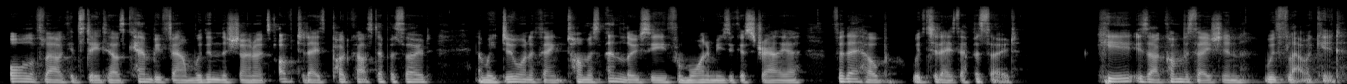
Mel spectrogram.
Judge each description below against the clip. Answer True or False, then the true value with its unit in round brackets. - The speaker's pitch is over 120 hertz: False (105 Hz)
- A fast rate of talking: False (185 wpm)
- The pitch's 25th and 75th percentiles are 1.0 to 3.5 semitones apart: True (2.6 semitones)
